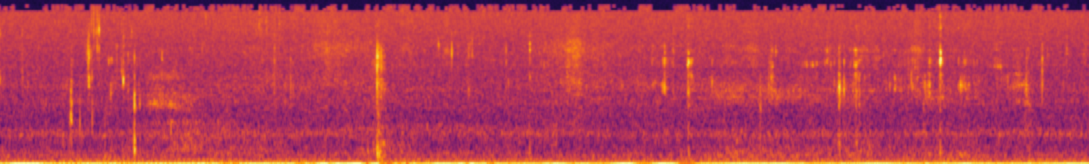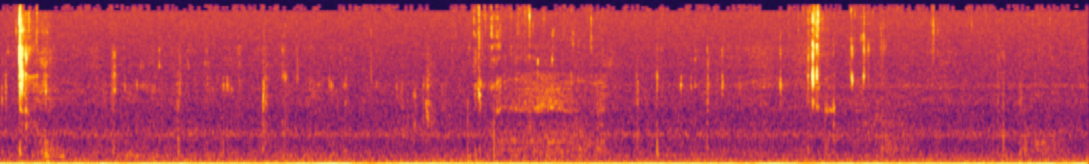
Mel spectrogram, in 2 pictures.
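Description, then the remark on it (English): Chewing of a chocolate cake donut, steady moist mouth sounds with occasional sharper clicks and smacks, continuing for several seconds with no talking. “one is actually a cake donut with chocolate on it.”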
